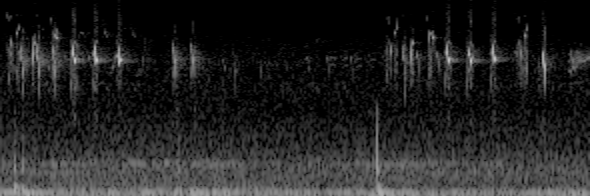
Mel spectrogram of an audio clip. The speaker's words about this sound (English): Here he is again. That's a different bird.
